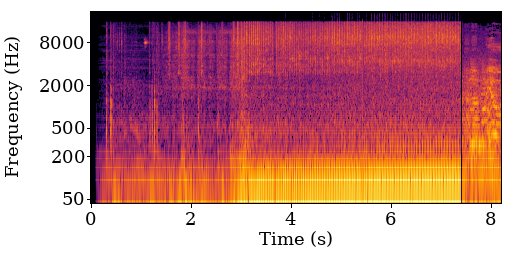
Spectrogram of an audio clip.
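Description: A loud, steady low rumble with hiss, building up over the first three seconds and cutting off suddenly near the end.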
